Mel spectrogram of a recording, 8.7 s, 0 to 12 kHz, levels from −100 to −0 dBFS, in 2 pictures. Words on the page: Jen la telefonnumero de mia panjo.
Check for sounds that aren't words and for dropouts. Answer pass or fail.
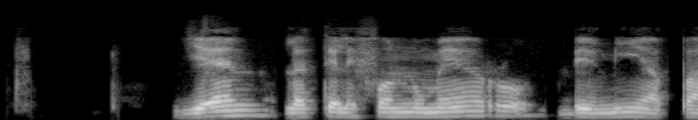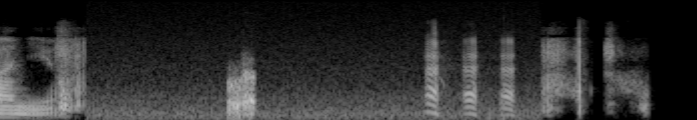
fail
